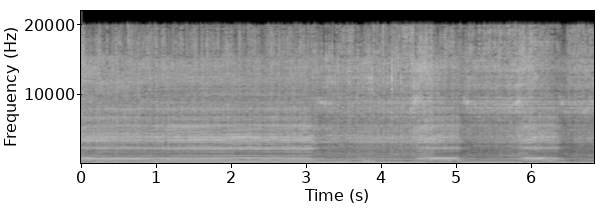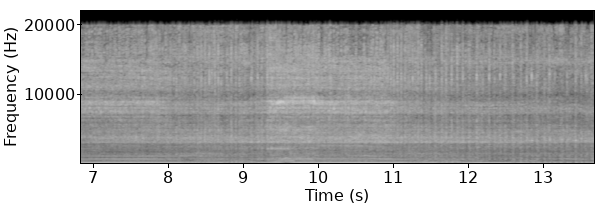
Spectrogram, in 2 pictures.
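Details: 1980 Suzuki FS50 two-stroke scooter, roadside find, first run on premix fuel: buzzy revs settling back, picking up cleanly each blip. Normal running two-stroke engine; carburetor still needs some tuning.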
